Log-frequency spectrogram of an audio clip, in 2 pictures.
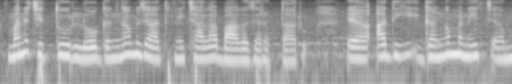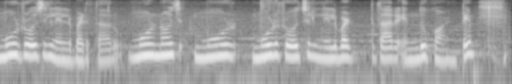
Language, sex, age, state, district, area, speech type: Telugu, female, 18-30, Andhra Pradesh, Chittoor, rural, spontaneous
